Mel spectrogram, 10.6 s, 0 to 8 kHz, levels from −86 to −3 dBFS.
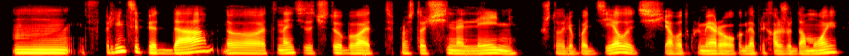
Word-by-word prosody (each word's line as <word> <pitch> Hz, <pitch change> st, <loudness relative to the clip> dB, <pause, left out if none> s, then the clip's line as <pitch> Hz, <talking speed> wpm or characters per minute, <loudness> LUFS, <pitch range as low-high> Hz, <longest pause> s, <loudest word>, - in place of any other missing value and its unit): М, 120 Hz, -1 st, +2 dB, 0.2 s
в -, -, -22 dB
принципе, 145 Hz, -3 st, 0 dB
да. 115 Hz, +10 st, +5 dB, 0.2 s
Э, 110 Hz, -1 st, +1 dB
это, 105 Hz, -, -7 dB
знаете, 115 Hz, +1 st, -2 dB
зачастую 110 Hz, +2 st, -3 dB
бывает 110 Hz, -1 st, +3 dB, 0.3 s
просто 110 Hz, -1 st, -4 dB
очень 105 Hz, -1 st, 0 dB
сильно 105 Hz, -3 st, -1 dB
лень 100 Hz, +1 st, -1 dB, 0.3 s
что-либо 100 Hz, -2 st, -6 dB
делать. 105 Hz, +4 st, 0 dB
Я, 95 Hz, -, +1 dB
вот, 95 Hz, -1 st, -4 dB
к -, -, -26 dB
примеру, 95 Hz, -2 st, +2 dB
когда 100 Hz, +1 st, -4 dB
прихожу 100 Hz, 0 st, -4 dB
домой, 100 Hz, +9 st, 0 dB
110 Hz, 125 wpm, -26 LUFS, 100-120 Hz, 0.3 s, да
